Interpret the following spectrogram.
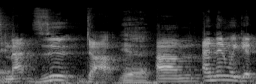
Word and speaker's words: Mazda: Of course, we go Mazda. But then when we did that video and realised that it was 3 syllables, it's Matsuda.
